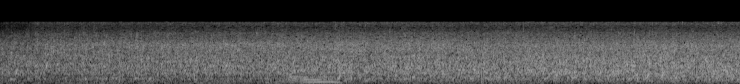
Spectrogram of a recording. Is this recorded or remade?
recorded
